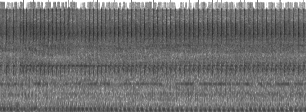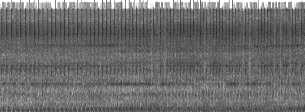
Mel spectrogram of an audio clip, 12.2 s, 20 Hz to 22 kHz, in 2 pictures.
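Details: Honda Goldwing GL1100 at idle during plug-wire pulls per cylinder: fast, rough, metallic clatter running steadily, coming and going; pulling number 2 plug wire makes no difference; engine rattle at idle.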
